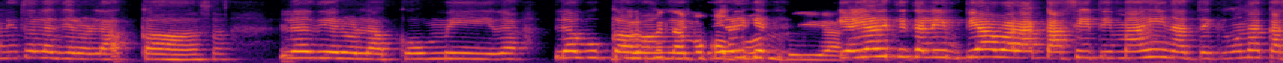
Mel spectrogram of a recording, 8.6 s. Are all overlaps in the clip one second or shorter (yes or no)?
no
